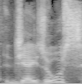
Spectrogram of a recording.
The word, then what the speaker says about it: Jesus: as they just play sensibly and and the pronunciation debate goes on rod says it's Jay Zeus he's Brazilian and woodpecker who announced old city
